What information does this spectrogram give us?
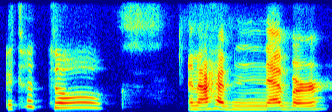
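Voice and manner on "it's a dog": high-pitched retold gasp of realization; astonished discovery. Telling how she spotted a dog, astonished. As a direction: act out suddenly realizing what it is.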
